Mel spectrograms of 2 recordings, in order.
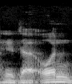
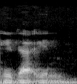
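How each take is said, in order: First: The word ends in -un. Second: The word ends in -ain. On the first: "bukan hidaun" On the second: "bukan hidain"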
